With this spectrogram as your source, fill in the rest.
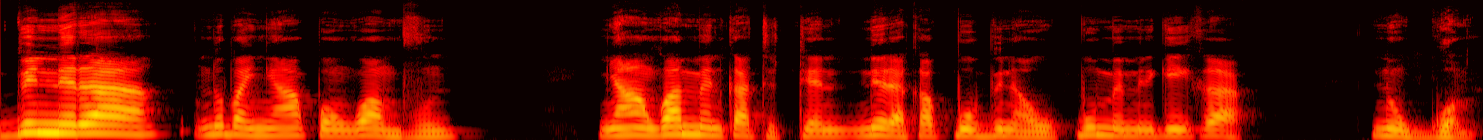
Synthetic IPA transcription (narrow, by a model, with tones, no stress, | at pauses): bi˦nːe˦ɾa˦˨˦ | nu˦ba˨ɲa˨˦k͡po˨ŋ˦ɡʷa˦m̩˨vu˦n | ɲa˨ŋ˨ŋ˦ɡʷa˦me˦nka˦˨tu˨te˦nːe˦ɾa˨ka˦k͡po˦bi˦na˨wu˨k͡pu˦me˨mi˨˦nk̬i˦ka˦ | nu˦ɡʷo˨m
